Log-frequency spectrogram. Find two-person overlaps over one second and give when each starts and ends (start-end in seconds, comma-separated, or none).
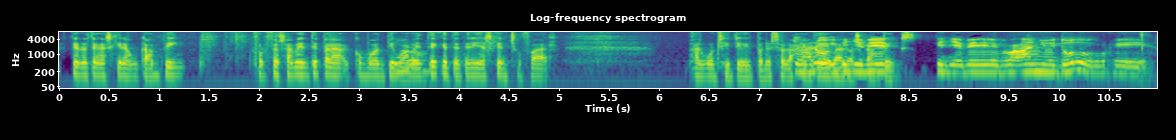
7.3-8.6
